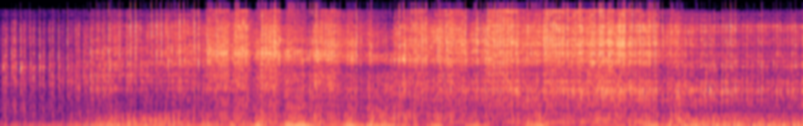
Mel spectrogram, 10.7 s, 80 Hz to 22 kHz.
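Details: 1985 Ford Bronco (title says 1986), pasture find, first start in 8 months after puking coolant from an exhaust pipe; oil squirted down the cylinders. Stumbles and surges unevenly through the revs, running on about six cylinders. Cause not confirmed.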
